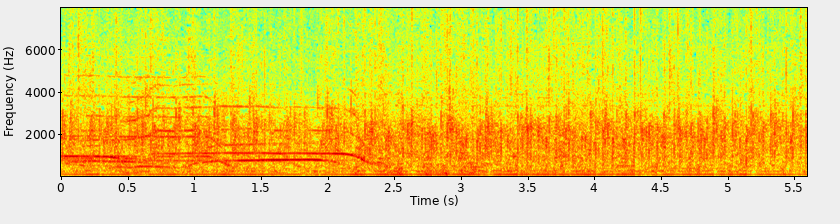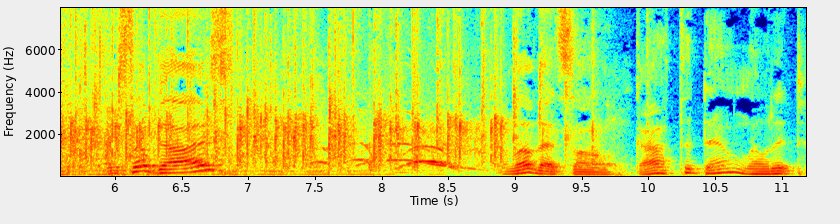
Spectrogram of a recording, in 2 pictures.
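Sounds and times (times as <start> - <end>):
audience applauding and cheering for a comedian: 0.0 - 9.8
speech: 6.1 - 7.0, 9.0 - 11.1.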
